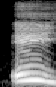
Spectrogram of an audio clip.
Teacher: Дәл қазір сіздер көмейлеріңізді ұстап, яғни мына тамақтарыңызды ұстап, бірге дауысты және дауыссызды айтып көрсеңіздер болады. Дауысты ей деп айтқан кезде мұнда голосовой связка дірілдегенін байқаймыз.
